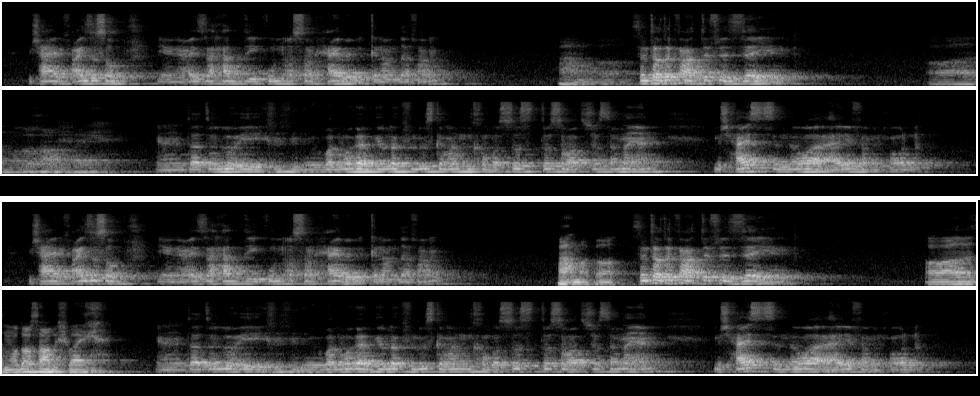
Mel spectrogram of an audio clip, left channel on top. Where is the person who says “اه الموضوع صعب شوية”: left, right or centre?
Right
